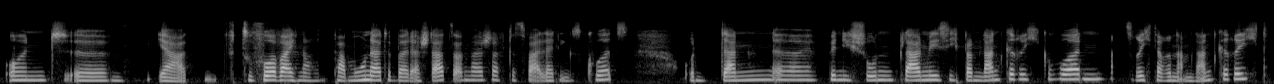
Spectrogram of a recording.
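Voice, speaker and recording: A middle-aged woman from northern Germany, a judge and court president, answering interview questions in a measured way with frequent hesitations. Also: medium pitch, fairly even intonation, dry recording, lo-fi sound. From East Frisia, Germany. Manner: measured, many hesitation sounds.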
